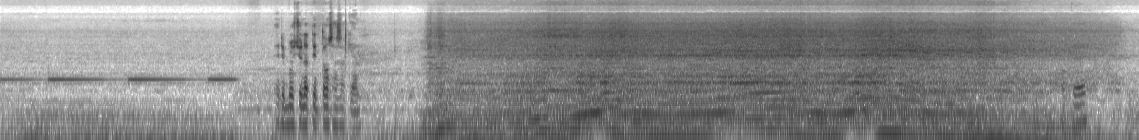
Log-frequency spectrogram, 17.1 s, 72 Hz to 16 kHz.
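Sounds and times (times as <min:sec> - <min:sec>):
car engine revving: 0:00.0 - 0:17.0.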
